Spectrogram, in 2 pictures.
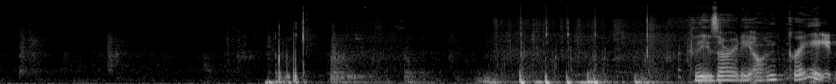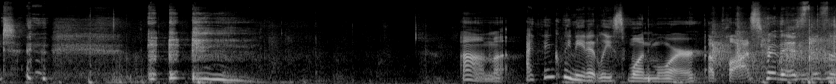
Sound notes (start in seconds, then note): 8.5 chuckles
